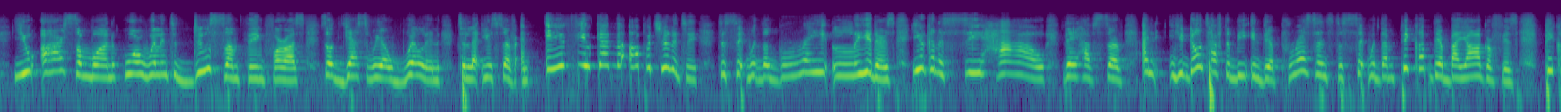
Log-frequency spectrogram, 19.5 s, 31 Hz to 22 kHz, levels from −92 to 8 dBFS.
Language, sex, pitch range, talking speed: English, female, 250-345 Hz, 180 wpm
